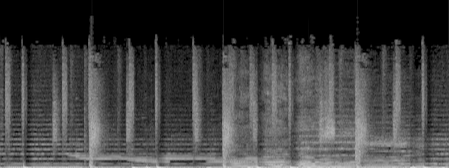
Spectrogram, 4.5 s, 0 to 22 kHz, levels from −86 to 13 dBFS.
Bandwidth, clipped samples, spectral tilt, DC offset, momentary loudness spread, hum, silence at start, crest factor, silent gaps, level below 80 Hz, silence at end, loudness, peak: 17 kHz; under 0.1%; -4.5 dB/octave; under 0.1%; 5 LU; none; 0 s; 12 dB; none; -14 dBFS; 0 s; -13 LUFS; 0 dBFS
